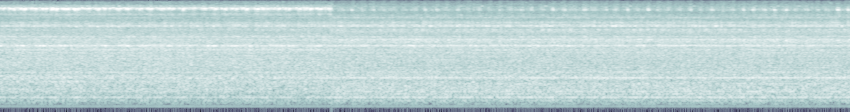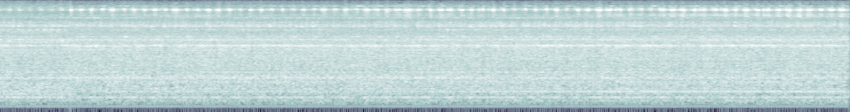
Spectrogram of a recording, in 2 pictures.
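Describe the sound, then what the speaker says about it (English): A lathe runs continuously while a carbide threading bar cuts threads into a metal plate, giving a loud, even mechanical hum and whine with no pauses. "we'll get started putting some threads in this plate"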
